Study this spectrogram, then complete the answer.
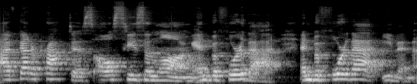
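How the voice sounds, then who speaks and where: With audible room echo, a woman speaks at a moderate pace, her fairly high voice keeping a fairly even intonation. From New York (Brooklyn, upstate New York). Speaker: social worker. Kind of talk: workshop presentation. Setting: webinar. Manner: frequent filler 'um'.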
